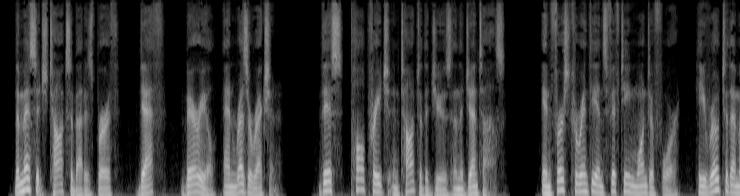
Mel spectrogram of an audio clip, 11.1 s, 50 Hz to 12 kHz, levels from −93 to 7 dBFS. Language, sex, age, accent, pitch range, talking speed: English, male, 50-69, American, 90-115 Hz, 160 wpm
